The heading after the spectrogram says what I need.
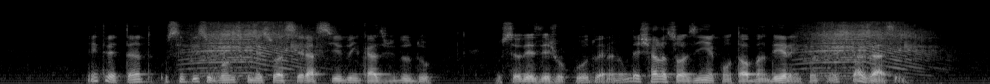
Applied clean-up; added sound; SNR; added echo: none; Domestic sounds, home sounds; 8 dB; none.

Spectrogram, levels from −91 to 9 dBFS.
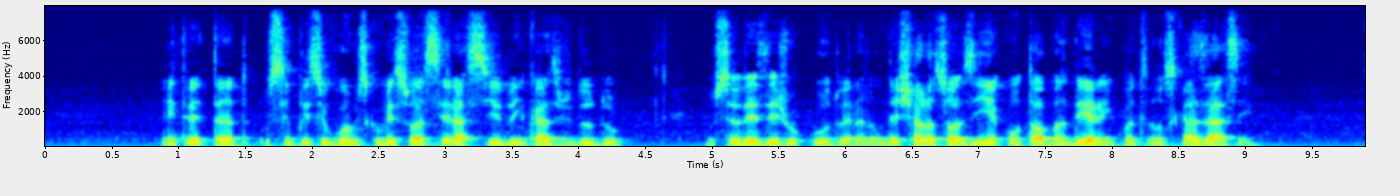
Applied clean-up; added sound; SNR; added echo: none; none; none; none.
